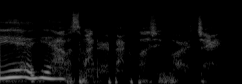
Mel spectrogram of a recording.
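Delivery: soft, hushed, breathy whisper. Retelling what a cast member said to him, imitating someone whispering. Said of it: "She about pissed me off just whispering".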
